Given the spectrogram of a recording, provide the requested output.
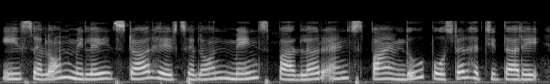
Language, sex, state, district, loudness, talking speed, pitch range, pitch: Kannada, female, Karnataka, Bidar, -15 LUFS, 140 wpm, 240-275 Hz, 255 Hz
